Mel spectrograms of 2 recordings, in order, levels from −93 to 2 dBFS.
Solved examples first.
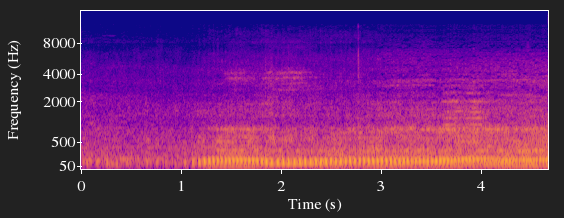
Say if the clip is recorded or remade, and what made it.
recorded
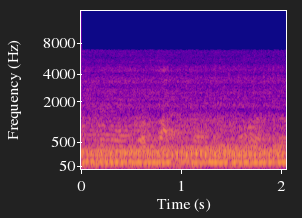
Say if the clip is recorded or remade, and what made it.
recorded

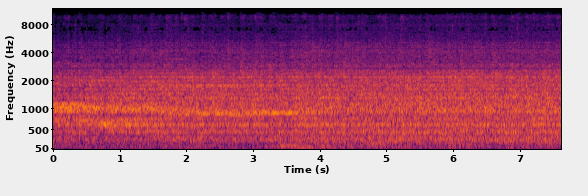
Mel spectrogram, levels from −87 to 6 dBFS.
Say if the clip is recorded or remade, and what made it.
remade, vocoder, Vocos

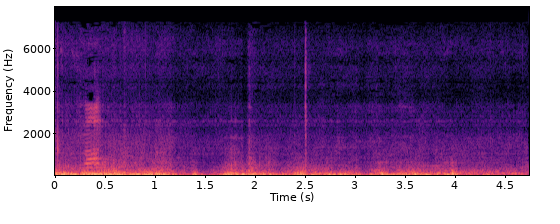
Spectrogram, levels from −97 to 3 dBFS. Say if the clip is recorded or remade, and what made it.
remade, codec, SNAC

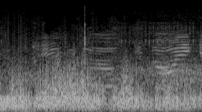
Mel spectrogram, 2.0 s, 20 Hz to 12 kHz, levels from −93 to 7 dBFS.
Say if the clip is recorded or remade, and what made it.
recorded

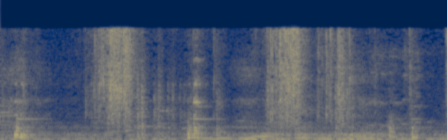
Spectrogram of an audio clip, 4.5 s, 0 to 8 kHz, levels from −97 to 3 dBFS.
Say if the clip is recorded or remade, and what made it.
recorded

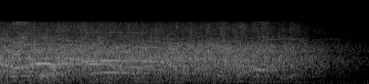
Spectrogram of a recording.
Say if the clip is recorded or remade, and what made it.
recorded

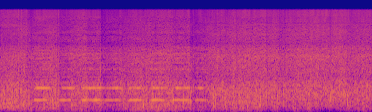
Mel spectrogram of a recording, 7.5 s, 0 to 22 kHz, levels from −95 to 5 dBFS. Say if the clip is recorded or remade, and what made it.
remade, autoencoder, DAC-VAE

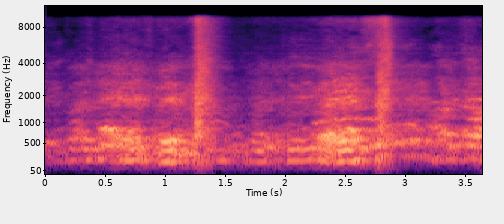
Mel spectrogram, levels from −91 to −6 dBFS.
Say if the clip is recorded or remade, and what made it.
remade, vocoder, Vocos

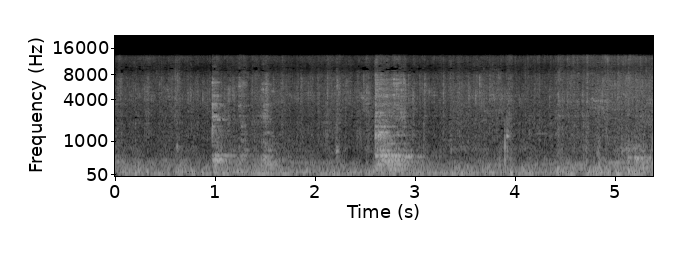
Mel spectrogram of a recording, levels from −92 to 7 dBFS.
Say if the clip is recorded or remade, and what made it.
recorded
